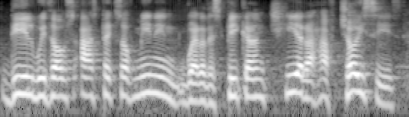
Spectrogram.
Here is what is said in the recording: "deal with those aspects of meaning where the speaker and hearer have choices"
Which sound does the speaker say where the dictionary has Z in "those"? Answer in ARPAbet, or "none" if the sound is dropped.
S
